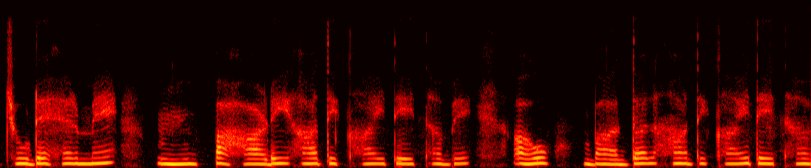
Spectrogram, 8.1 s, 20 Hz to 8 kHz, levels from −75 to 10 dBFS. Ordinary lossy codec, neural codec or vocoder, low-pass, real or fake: none; none; 7.2 kHz; real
